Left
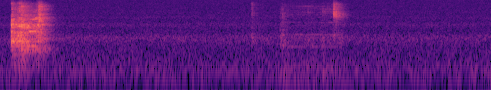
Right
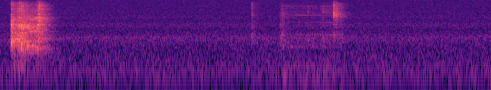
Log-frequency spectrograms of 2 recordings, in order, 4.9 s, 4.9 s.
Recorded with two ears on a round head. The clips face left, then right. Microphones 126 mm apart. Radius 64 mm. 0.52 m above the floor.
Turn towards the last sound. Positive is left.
turn(degrees=-25)  # may be behind; listen again after turning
